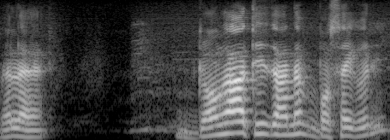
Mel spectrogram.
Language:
Odia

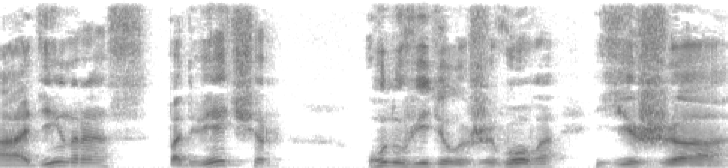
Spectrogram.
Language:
Russian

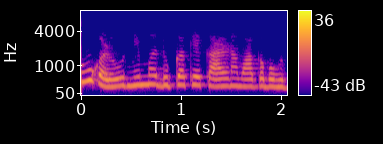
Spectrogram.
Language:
Kannada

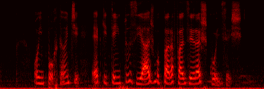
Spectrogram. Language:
Portuguese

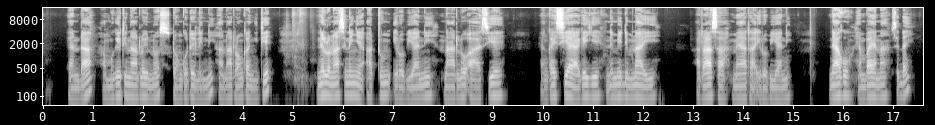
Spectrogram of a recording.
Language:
Masai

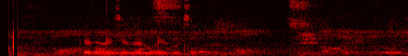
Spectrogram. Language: Chinese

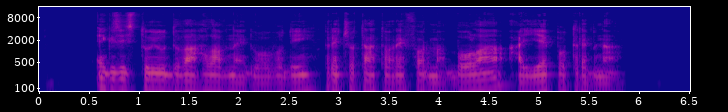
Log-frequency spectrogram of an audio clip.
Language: Slovak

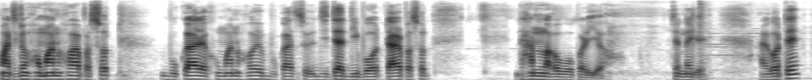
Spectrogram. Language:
Assamese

